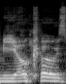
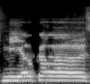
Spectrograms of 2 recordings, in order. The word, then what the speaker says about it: Miyoko's: It's Miyoko's. I think I'm writing it out. Miyoko's. It's Miyokos. Miyoko's.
